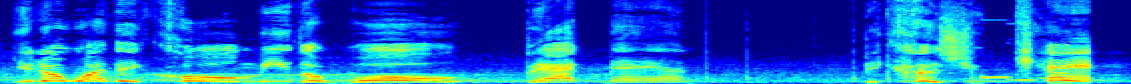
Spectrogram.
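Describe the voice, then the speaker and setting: An actress playing a blunt, unyielding government agency boss in a video game, speaking with authority. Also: female voice, a little high, fairly even intonation, measured pace, over music, close to an everyday voice, rough recording. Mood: defiant. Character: hard-bitten, commanding female government agency boss.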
